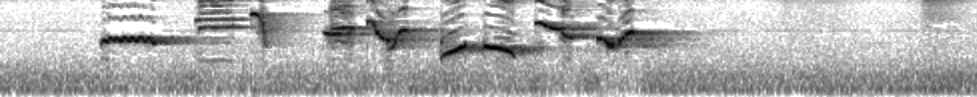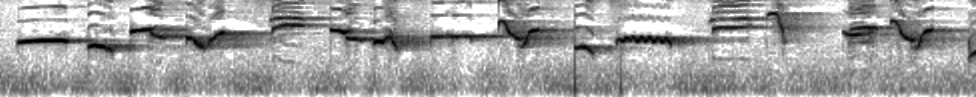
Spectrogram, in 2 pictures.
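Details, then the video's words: Orange-banded thrush singing steadily, recorded as a master song to train birds that have stopped singing; dense runs of high, varied whistles and quick sweeping notes, broken by one short silence midway. "suara anis cendana gacor"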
